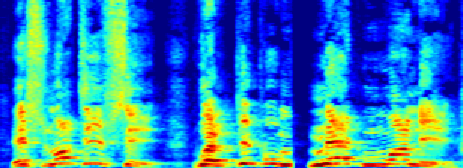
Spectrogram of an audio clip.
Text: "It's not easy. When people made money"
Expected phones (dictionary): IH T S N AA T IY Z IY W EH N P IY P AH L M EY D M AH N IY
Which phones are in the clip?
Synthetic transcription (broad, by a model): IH T S N AA T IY S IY W EH N P IY P AH L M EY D M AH N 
